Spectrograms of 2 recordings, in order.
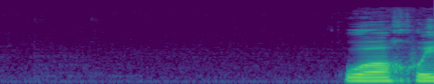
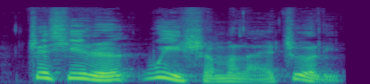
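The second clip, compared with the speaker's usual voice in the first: plain reading voice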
